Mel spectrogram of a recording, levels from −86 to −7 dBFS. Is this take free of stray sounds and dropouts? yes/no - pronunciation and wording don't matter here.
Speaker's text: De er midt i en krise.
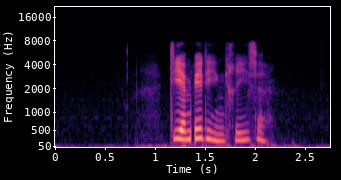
no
